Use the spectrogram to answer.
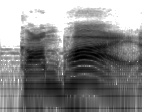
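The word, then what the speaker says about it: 乾杯: very beginning syllable kungpai I just asked the internet how do you say cheers in Japanese. When drinking. When drinking. There we go. Compai.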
